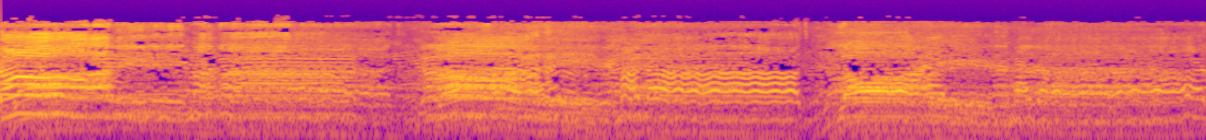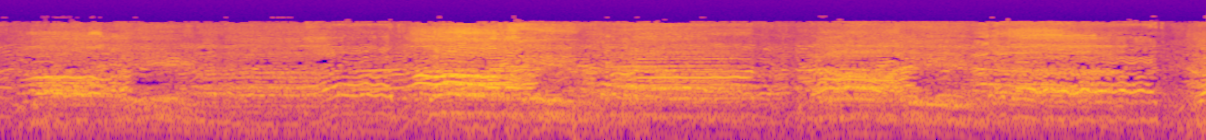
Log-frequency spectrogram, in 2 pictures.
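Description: A large crowd chants together in a big echoing hall.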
